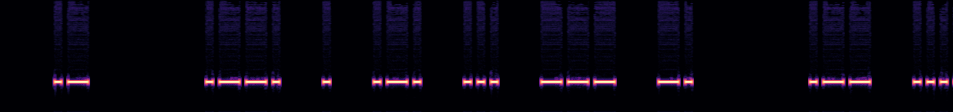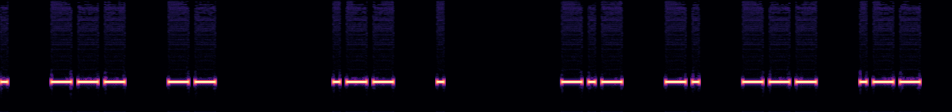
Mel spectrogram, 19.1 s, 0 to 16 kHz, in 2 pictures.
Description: Morse code, heard as a keyed tone, about 18 wpm, spaced as for 12 wpm, 1000 Hz. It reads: A PERSON WHOM WE KNOW
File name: 12wpm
